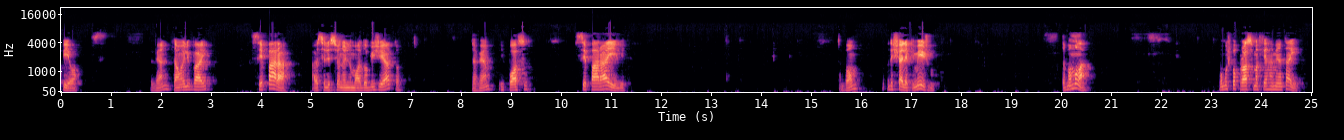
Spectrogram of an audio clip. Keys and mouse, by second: 1.7 g, 2.5-3.5 drag, 3.5 Tab, 5.1 g, 9.2 middle click, 9.4-10.6 middle drag, 12.2-14.2 drag, 14.2 middle click, 16.4-18.4 drag, 18.4-22.0 middle drag, 22.4-24.4 middle drag.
